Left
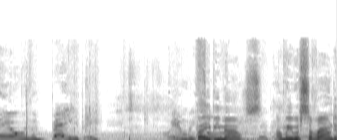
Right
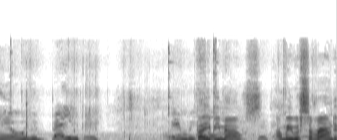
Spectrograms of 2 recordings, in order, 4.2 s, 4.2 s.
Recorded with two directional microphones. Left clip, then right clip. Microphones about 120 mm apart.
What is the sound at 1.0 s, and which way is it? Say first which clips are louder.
Speech: right 4 dB; 60° right (ahead or behind).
